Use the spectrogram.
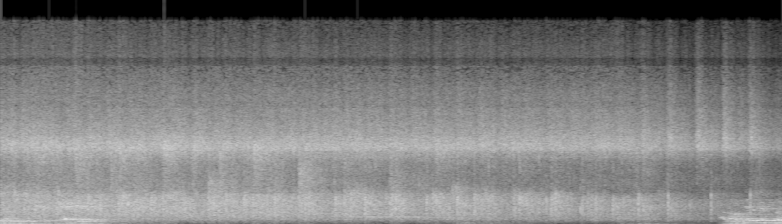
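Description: A church congregation at a French-language service claps and cheers in sustained applause, loud and crowded throughout, with voices calling out over it and talk resuming near the end.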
